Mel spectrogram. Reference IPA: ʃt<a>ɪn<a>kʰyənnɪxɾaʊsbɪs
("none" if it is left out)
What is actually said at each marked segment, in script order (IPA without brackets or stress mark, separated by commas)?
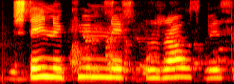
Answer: e, ə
